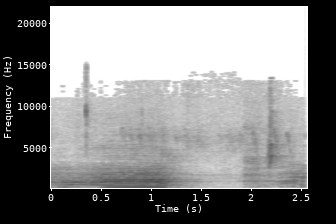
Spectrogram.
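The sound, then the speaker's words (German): A deep, drawn-out moo from Angus cattle in a barn stall, swelling in loudness and then fading, with another lower call starting up as the first dies away. “Zurück auf Äsch, in Stall mit den Angusrindern von Thomas Buchli.”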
